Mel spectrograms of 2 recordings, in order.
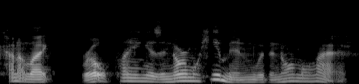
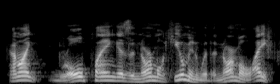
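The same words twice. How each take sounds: First: Softer, wistful recollection; wistful echo. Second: Put-on casual high girl voice; tossing it off lightly; breezy. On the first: A narrator's reading. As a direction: recall it with a hint of sadness. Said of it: "She'd sounded sad, almost". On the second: Vriska's line, later recalled.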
